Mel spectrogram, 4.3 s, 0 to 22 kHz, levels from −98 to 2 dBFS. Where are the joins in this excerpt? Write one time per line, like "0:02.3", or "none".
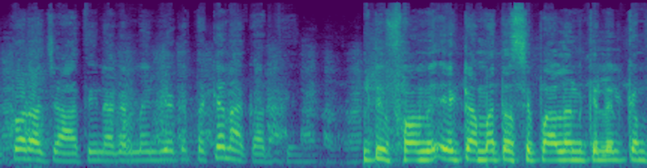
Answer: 0:02.5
